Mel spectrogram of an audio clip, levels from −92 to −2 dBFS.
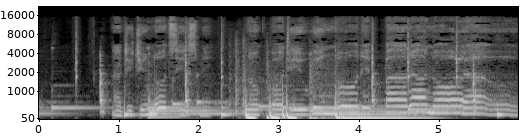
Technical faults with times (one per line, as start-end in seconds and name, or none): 3.04-3.09 compressed frames skipped
5.27-5.31 compressed frames skipped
